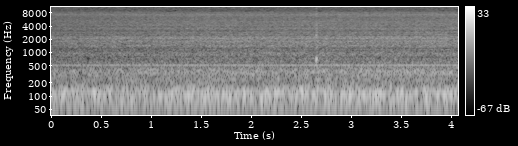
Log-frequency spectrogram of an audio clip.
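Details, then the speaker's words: 2013 Ram truck with 765,000+ km, no cabin air filter, being checked for poor airflow from plugged AC evaporator, key on: blower stepped through speeds one to four, full blast on recirculation, even rush of air, no squeal or rattle; normal. "You can hear the fan, right? I'm assuming you can hear the fan. That's number one. Number two. Number three. Number four, full blast. And that's recirculation through the cabin."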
